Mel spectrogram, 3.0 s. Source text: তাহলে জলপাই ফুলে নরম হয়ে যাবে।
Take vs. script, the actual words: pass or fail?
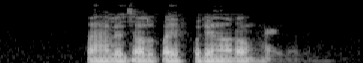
pass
